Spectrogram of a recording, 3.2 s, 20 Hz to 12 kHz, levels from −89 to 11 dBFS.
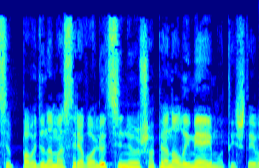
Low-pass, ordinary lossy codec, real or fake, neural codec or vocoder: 10.8 kHz; MP3, 48 kbps; real; none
